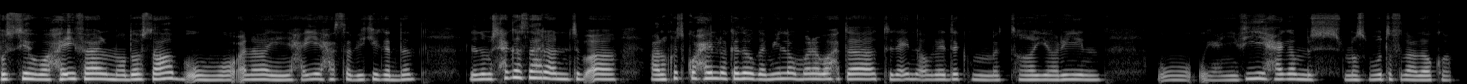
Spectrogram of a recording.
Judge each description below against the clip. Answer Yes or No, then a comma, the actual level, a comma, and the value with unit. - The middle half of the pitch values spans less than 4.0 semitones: Yes, narrow, 2.4 semitones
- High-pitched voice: Yes, high, 235 Hz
